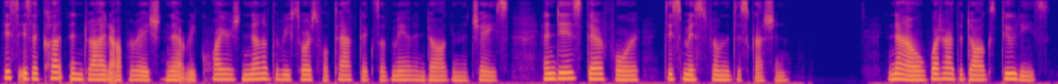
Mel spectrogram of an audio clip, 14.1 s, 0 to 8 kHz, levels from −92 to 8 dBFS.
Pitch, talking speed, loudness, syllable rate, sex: 170 Hz, 145 wpm, -21 LUFS, 4.5 syllables/s, female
